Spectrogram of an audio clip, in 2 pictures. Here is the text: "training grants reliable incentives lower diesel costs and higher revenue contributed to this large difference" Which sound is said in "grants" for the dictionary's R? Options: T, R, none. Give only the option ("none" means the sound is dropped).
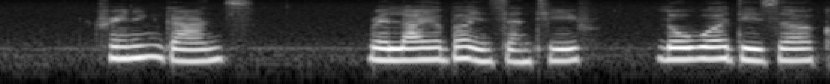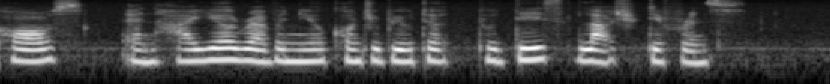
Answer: none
